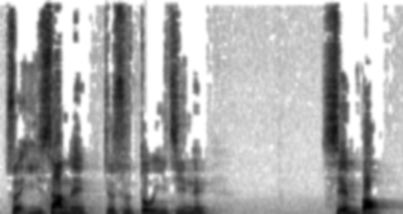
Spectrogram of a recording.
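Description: Middle-aged man, fairly high voice, Buddhist dharma talk, climbs in pitch during anecdotes. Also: animated, unhurried, darkish tone, breathy edge. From Taiwan. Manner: storytelling, voice rising sharply in anecdotes. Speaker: lay Buddhist speaker.

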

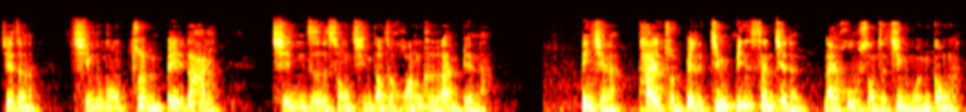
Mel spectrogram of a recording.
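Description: A man telling a historical tale in a lively way, exclaiming and speaking asides to the listeners. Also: low voice, normal speed. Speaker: storyteller. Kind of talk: historical storytelling. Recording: dull lo-fi recording.

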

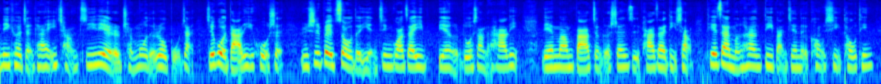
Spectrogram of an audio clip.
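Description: Lady reading a storybook aloud, steady expressive narration. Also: medium pitch, normal speed. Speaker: audiobook reader.

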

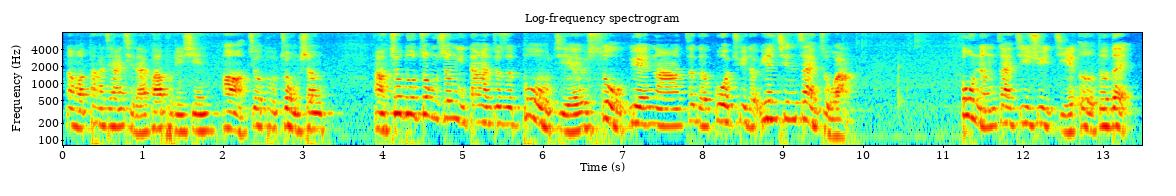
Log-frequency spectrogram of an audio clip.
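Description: A Buddhist teacher with a Taiwanese Mandarin accent lectures on a sutra, unhurried and homely, and dots every sentence with drawn-out particles. The voice sits some distance from the microphone in a roomy, echoing space with a faint hum of ambience behind it. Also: medium pitch, animated, a little mellow. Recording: roomy hall, distant from the mic.

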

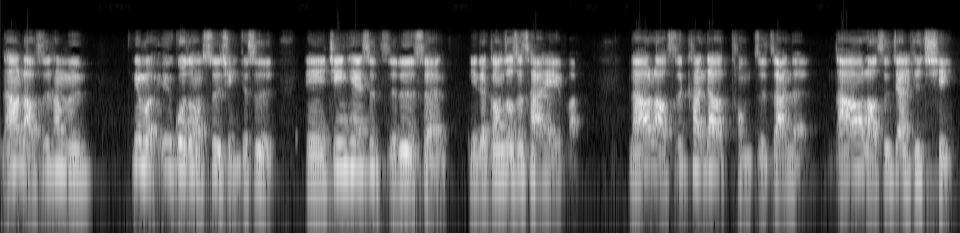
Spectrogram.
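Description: A man's voice: fairly high pitch, brisk, pushed and bright. A young man, a co-host in a casual chat, ranting and laughing as he talks. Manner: chatty, laughs while ranting.

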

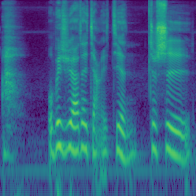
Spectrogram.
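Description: A woman in her thirties hosting a casual solo podcast, telling stories in a chatty, animated way with lots of fillers. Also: medium pitch, normal speed, vocal fry. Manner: chatty, animated, indignant retelling; many fillers like "you know". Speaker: podcast host.

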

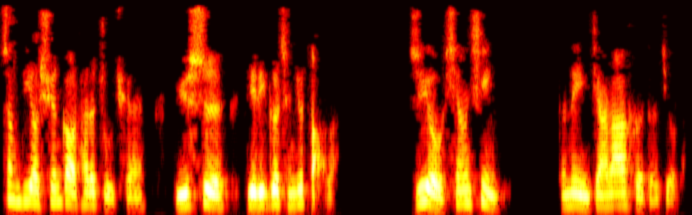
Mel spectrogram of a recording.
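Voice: mid-range voice, normal speed, darkish tone, slightly rough, dry recording, highs cut off. A preacher giving a sermon in a conversational way, using everyday examples. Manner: conversational, uses everyday chat-group analogies. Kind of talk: sermon on a psalm.

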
